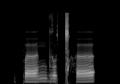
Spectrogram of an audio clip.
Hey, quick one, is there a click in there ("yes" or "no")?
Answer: yes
